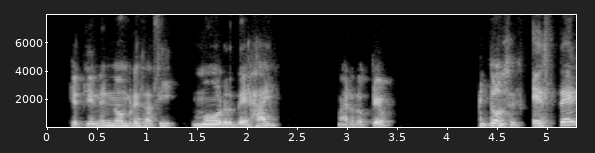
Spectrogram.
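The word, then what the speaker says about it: מרדכי: que son esther y mordejái que es el nombre como lo pronuncian los hebreos a mardoqueo mordejái ese nombre mordejái suena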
